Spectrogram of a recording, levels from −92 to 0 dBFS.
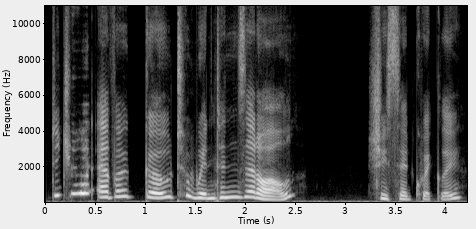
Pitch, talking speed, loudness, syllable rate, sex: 260 Hz, 155 wpm, -17 LUFS, 4.5 syllables/s, female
